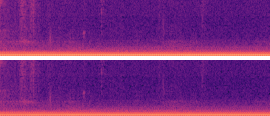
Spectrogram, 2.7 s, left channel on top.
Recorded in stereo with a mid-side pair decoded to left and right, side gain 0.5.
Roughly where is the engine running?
Ahead.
